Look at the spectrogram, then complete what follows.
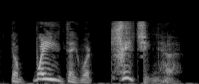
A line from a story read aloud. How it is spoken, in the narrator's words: said Hermione furiously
